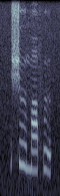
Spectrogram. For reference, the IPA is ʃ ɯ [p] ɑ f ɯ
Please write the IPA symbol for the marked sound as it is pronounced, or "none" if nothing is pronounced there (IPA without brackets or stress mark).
m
